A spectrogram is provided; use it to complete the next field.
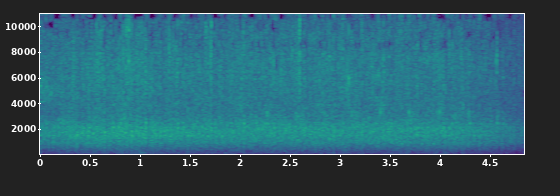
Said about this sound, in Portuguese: agradecimento vem em forma de aplausos demorados e lágrimas.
